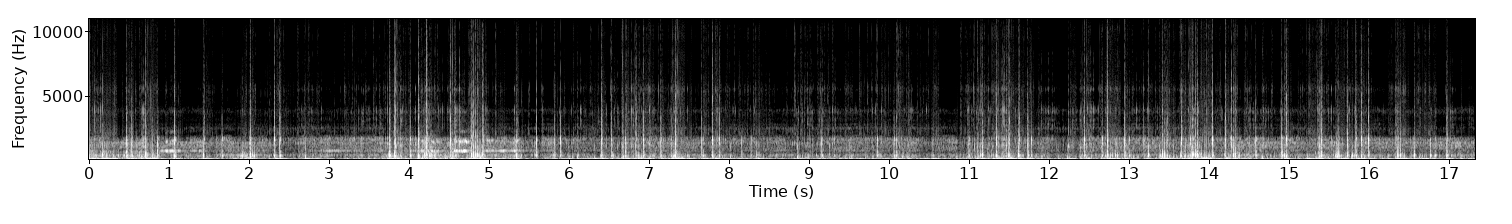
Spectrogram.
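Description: A bicycle rattles over bumps.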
